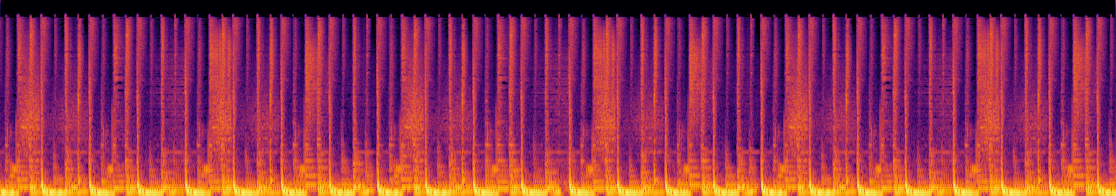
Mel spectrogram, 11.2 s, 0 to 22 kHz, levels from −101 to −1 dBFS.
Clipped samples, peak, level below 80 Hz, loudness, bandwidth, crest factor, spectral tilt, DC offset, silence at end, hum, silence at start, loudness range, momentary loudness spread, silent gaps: under 0.1%; -2 dBFS; -16 dBFS; -18 LUFS; 17 kHz; 12 dB; -5 dB/octave; under 0.1%; 0 s; none; 0 s; 0 LU; 2 LU; none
